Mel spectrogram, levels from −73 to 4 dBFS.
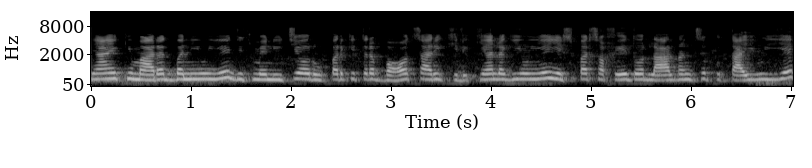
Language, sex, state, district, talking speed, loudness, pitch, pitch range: Hindi, female, Bihar, Purnia, 240 wpm, -25 LUFS, 245 Hz, 235-255 Hz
